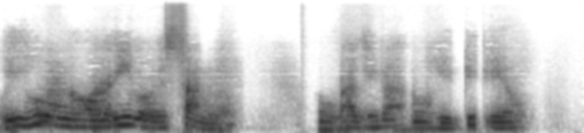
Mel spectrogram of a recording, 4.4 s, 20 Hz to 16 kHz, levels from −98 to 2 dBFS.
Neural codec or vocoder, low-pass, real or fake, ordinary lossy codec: codec, 44.1 kHz, 0.9 kbps, DAC; 14.4 kHz; fake; AAC, 48 kbps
